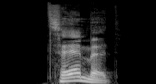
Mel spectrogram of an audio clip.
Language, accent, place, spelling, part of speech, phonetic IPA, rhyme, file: German, Germany, Berlin, zähmet, verb, [ˈt͡sɛːmət], -ɛːmət, De-zähmet.ogg
- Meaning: second-person plural subjunctive I of zähmen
